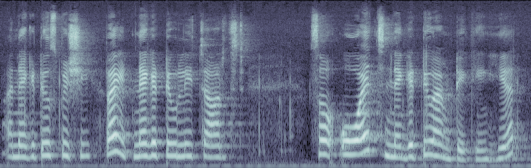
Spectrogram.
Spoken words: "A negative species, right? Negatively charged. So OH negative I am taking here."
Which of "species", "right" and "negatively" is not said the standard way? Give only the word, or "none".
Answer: species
